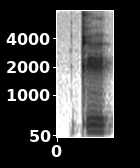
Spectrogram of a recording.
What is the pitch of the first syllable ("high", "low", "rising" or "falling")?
high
